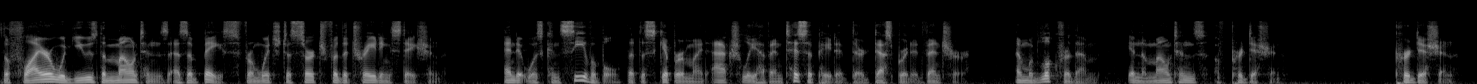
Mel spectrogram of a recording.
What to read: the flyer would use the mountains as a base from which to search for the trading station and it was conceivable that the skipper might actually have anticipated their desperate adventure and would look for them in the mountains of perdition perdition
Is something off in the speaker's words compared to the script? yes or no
no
